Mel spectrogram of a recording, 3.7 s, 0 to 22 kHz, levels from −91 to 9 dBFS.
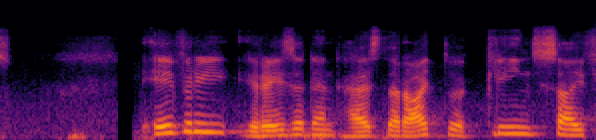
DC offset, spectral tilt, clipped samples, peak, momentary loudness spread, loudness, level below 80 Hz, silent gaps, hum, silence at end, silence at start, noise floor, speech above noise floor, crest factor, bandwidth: under 0.1%; -6 dB/octave; under 0.1%; -4 dBFS; 22 LU; -21 LUFS; -52 dBFS; none; none; 0.05 s; 0 s; -40 dBFS; 20 dB; 16 dB; 9.6 kHz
